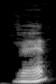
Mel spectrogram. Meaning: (noun) 1. water 2. sea 3. soft drink; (verb) imperative of vande
- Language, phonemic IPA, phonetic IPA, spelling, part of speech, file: Danish, /ˈvanˀ/, [ˈʋænˀ], vand, noun / verb, Da-vand.ogg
